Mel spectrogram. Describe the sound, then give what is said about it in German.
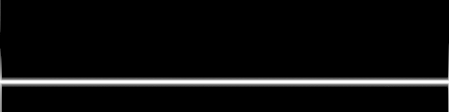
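A single steady censorship bleep, a pure high-pitched tone held unbroken at constant loudness for several seconds, with no speech audible underneath or around it. “Das haben wir letztes Mal schon gemacht mit dem Piepsen”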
